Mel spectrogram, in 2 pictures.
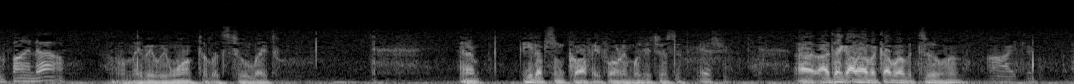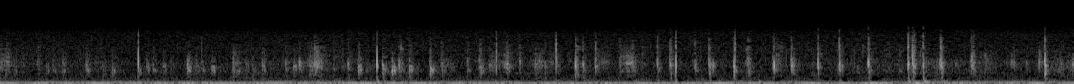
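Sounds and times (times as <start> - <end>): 
low constant rumble: 0.0 - 21.4
speech: 0.1 - 2.9, 4.6 - 10.4
horse hooves clip-clopping as a rider arrives: 4.8 - 21.4.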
